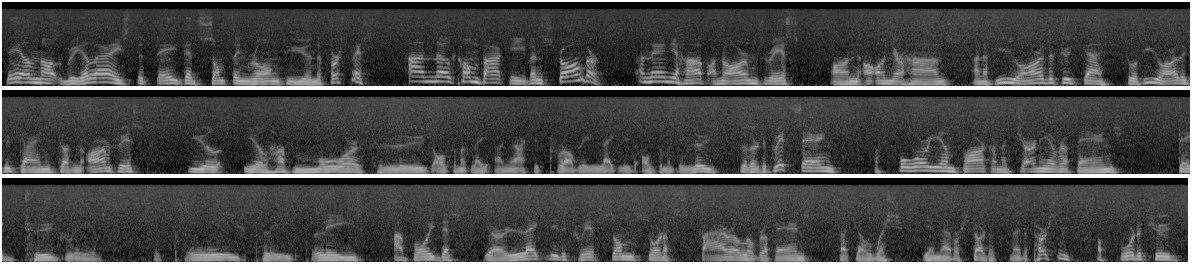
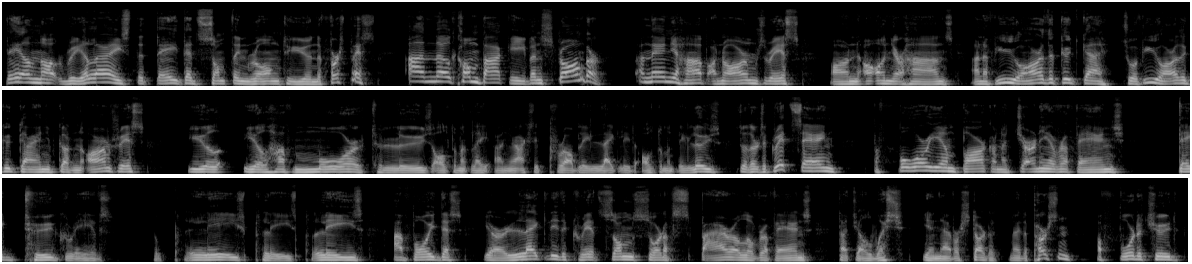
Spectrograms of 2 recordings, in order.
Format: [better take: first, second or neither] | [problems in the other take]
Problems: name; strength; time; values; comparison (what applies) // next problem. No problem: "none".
second | hiss; loud; throughout; 4 dB below the speech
